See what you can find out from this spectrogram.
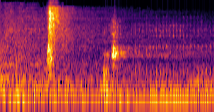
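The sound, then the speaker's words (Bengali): A whip cracked against the ground during an attempt to recapture an escaped circus tiger: one sharp, bright crack followed by a fainter second snap, over a steady low background hum. “হাতে চাবুকটা মাঝে মাঝে সপাং করে মাটিতে মেরে চন্দ্রন”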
